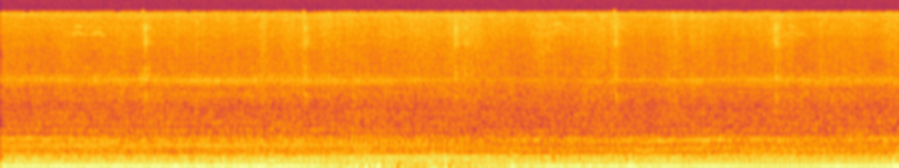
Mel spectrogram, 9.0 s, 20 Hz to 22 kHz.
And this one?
KitchenEquipment OvenLoop Mono 16bit
16, bit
